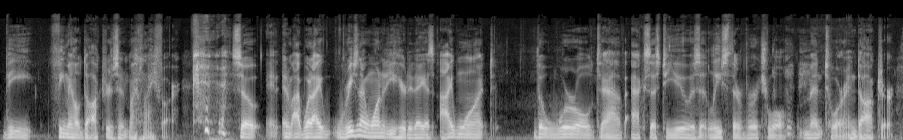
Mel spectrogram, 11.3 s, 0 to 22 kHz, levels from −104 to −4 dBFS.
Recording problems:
uneven, jittery; strongly; from 0.5 to 10 s

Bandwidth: 14.5 kHz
